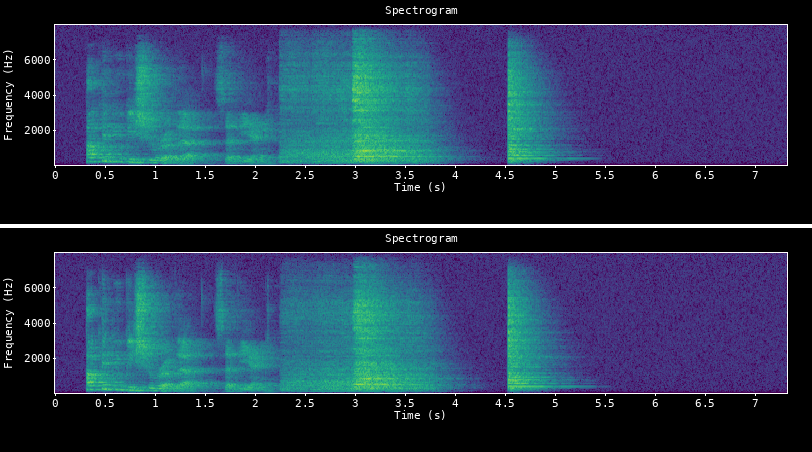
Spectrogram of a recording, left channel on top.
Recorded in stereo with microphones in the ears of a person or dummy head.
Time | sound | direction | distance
0.3 | a man speaking | 35° right (ahead or behind) | 1.1 m
2.2 | a sliding door | 60° left (ahead or behind) | 1.0 m
4.5 | a snare drum | 10° right (ahead or behind) | 1.1 m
